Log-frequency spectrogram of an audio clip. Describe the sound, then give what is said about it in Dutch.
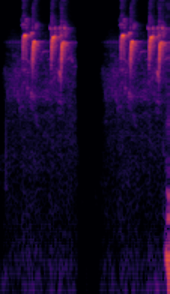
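A warbler mimicking a barn swallow's alarm call: two bursts of sharp, high paired chirps, each a quick double 'tsi-wit' repeated, separated by a brief pause. Clear, with no voices. “De eerste twee noten die hoort toch heel duidelijk de alarm van de boerenzwaluw.”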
